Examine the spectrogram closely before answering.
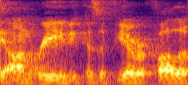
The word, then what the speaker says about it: Henry: bodia Raja parfumes enri jaac and I say HRI because if you ever follow French football you know it's not Henry Jac it's HRI I don't care they say it it's got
